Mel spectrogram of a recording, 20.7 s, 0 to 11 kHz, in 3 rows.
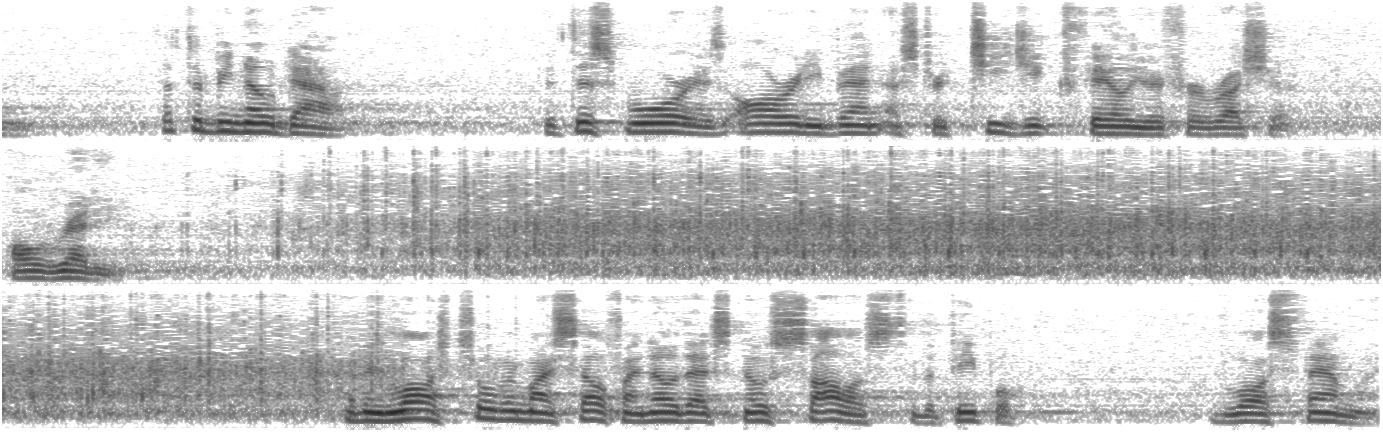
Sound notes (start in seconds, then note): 12.8 applause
